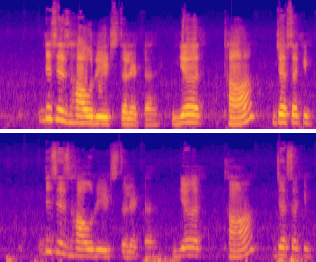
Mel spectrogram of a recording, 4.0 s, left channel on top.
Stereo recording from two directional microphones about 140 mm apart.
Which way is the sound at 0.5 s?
25° left (ahead or behind).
